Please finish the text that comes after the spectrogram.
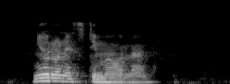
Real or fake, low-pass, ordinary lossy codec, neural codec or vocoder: real; 7.2 kHz; Opus, 64 kbps; none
